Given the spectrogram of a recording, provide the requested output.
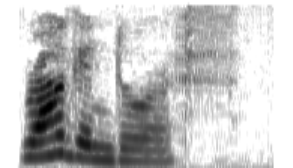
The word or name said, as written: roggendorf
